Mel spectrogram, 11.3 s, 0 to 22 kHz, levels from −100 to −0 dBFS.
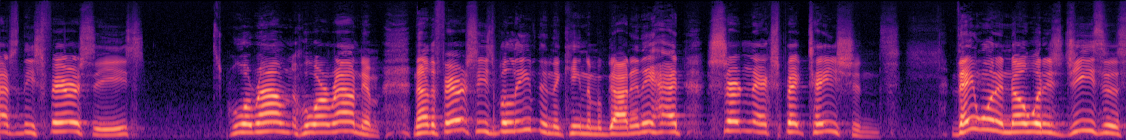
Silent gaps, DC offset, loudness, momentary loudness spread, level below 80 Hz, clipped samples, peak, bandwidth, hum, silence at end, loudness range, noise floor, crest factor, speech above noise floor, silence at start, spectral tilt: none; under 0.1%; -21 LUFS; 12 LU; -78 dBFS; under 0.1%; -2 dBFS; 13.5 kHz; none; 0 s; 2 LU; -66 dBFS; 20 dB; 44 dB; 0 s; -4.5 dB/octave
